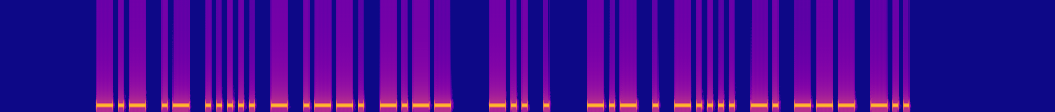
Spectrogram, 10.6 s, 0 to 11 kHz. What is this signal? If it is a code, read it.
Morse code, heard as a keyed tone, about 22 wpm, 700 Hz. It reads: KA5TPY DE KE6NOD
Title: USA Callsign DE Callsign - 6 Characters - 22wpm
